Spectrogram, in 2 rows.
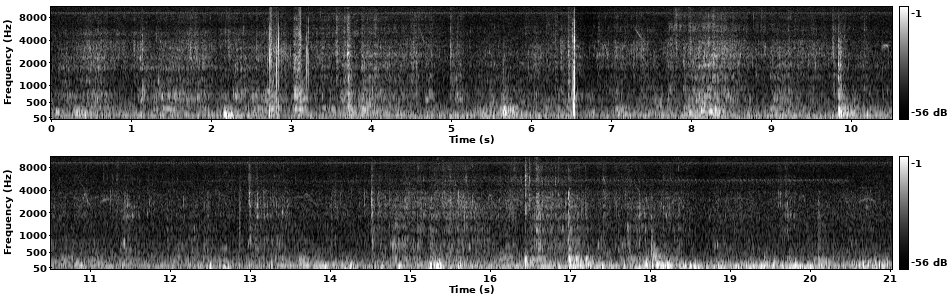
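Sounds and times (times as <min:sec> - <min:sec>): water splashing around boat: 0:00.0 - 0:21.0
wind rumble on microphone: 0:00.0 - 0:21.0
knocks against boat hull: 0:09.7 - 0:10.2.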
